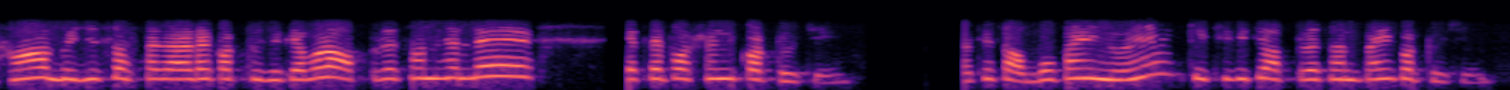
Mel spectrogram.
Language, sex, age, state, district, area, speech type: Odia, female, 18-30, Odisha, Kendujhar, urban, conversation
